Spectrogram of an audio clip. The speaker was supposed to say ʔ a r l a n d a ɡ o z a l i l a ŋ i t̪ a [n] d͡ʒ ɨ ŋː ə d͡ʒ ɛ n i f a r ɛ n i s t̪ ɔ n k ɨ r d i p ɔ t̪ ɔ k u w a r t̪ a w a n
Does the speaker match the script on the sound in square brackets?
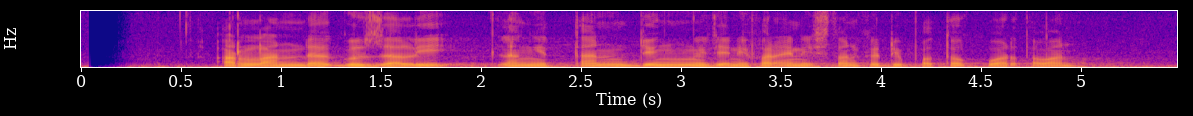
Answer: yes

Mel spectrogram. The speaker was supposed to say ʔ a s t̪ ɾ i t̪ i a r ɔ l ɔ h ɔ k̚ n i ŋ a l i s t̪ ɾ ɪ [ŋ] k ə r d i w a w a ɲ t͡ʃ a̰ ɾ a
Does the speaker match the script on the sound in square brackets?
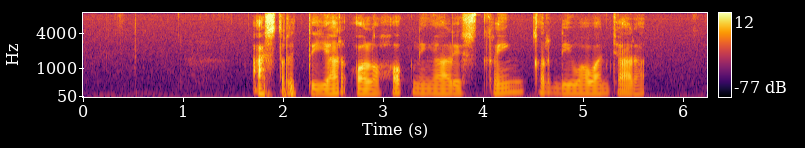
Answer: yes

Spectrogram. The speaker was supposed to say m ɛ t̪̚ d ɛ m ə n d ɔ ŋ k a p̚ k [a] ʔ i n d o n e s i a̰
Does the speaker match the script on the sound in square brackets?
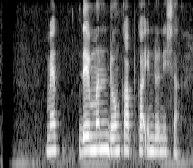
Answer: yes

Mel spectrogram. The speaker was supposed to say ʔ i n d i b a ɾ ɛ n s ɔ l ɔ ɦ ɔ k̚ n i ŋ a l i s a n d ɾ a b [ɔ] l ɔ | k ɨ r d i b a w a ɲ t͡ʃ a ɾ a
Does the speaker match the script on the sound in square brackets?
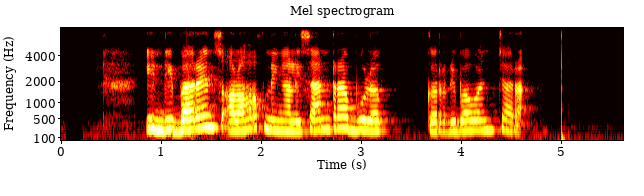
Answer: no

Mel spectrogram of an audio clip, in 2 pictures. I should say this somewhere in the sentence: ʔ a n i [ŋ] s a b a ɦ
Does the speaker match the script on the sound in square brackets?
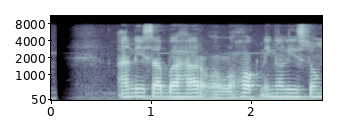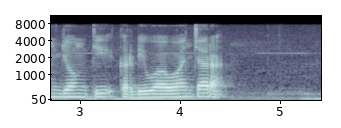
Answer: no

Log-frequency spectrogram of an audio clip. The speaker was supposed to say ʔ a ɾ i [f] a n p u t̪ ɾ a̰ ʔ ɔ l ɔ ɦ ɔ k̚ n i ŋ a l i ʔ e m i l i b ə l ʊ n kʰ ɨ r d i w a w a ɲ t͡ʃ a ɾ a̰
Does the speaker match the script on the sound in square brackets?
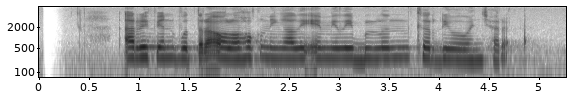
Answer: yes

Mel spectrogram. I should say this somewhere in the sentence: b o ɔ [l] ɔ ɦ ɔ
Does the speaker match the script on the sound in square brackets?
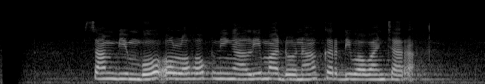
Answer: yes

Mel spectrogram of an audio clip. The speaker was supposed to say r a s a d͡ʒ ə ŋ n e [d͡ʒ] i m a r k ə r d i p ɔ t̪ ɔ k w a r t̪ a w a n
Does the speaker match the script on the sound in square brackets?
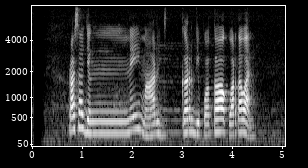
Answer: no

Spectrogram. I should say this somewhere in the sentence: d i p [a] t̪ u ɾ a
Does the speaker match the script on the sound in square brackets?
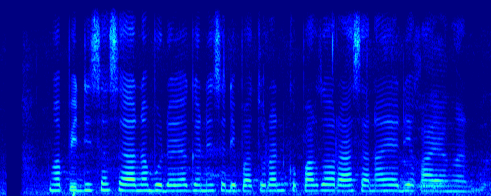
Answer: yes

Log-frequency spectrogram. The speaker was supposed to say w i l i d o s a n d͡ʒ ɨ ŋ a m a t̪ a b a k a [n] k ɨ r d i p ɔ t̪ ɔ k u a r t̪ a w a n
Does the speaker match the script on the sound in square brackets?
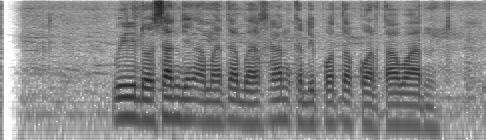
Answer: yes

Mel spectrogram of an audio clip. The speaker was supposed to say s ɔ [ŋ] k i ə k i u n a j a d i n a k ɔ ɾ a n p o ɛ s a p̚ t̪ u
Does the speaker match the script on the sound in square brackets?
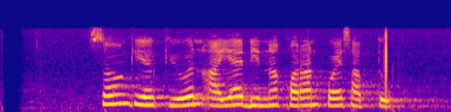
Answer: yes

